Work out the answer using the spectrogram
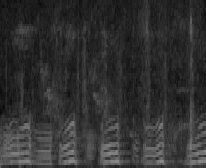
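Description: An animal giving a quick series of short, whining calls, about three a second, each rising and then falling in pitch.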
